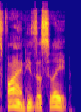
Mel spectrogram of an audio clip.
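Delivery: ordinary delivery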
